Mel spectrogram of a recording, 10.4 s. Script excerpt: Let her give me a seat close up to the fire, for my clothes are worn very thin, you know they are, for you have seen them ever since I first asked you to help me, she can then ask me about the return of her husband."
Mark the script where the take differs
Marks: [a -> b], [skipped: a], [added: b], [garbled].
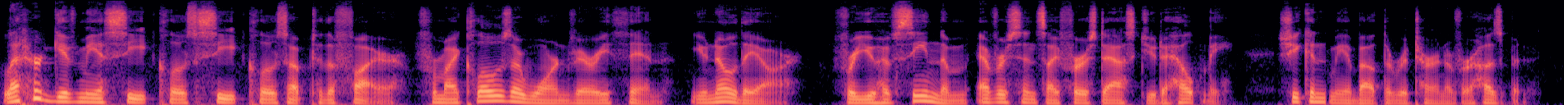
Let her give me a seat close [added: seat close] up to the fire, for my clothes are worn very thin, you know they are, for you have seen them ever since I first asked you to help me, she can [skipped: then ask] me about the return of her husband."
